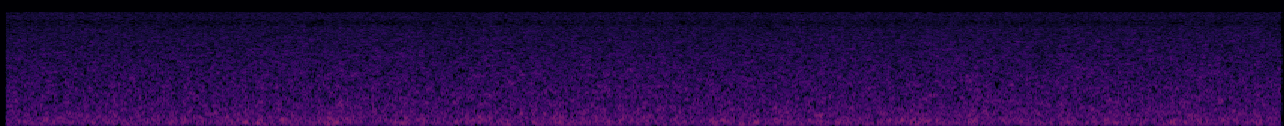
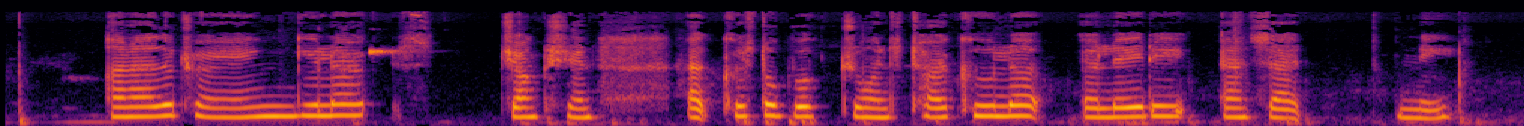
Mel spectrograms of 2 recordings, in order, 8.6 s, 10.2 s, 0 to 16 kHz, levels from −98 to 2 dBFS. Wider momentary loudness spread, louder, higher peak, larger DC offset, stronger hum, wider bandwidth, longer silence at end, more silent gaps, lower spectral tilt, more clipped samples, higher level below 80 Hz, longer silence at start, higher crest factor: second, 1 LU vs 15 LU; second, -63 LUFS vs -23 LUFS; second, -50 dBFS vs -6 dBFS; neither; neither; about the same, 11.5 kHz vs 11.5 kHz; second, 0 s vs 0.4 s; neither; second, -3 dB/octave vs -4.5 dB/octave; neither; second, -78 dBFS vs -58 dBFS; about the same, 0.05 s vs 0.1 s; about the same, 14 dB vs 16 dB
